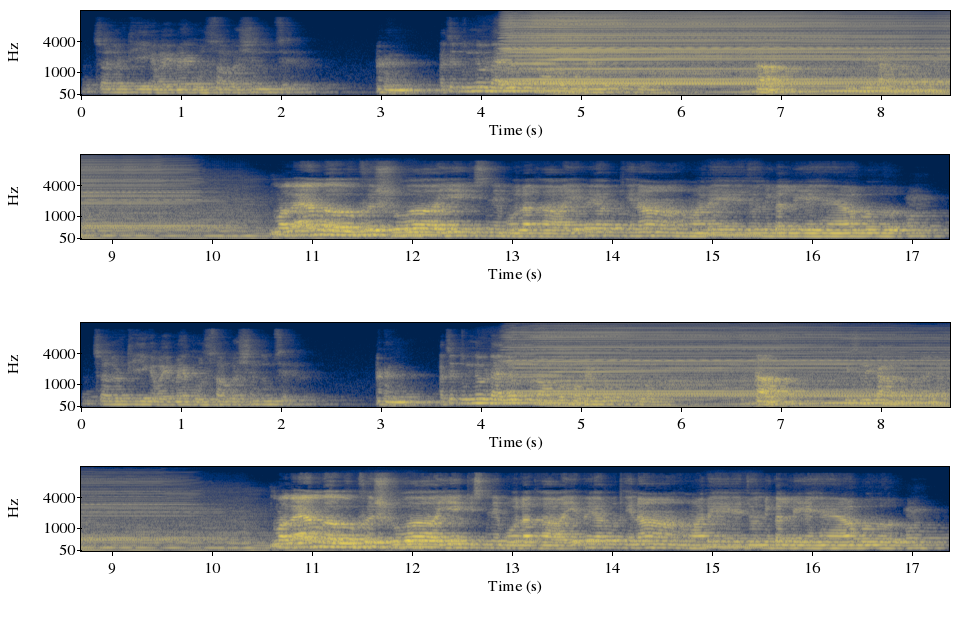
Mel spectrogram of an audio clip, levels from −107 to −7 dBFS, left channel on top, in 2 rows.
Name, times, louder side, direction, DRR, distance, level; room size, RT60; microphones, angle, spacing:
voice 1, 0.1-2.2 3.6-5.9 7.6-8.8 16.9-17.1, right 1 dB, 65° right, -3 dB, 1.7 m, -33 dB
voice 2, 2.9-3.3 6.7-7.0 10.5-16.9, right 1 dB, 80° right, 0 dB, 2.8 m, -26 dB
sound 1, 3.9-5.2 7.4-8.8 10.9-12.4 14.9-15.5, equal, 5° right, 0.4 m, -35 dB
Harmonica, 4.1-10.2, left 6 dB, 45° left, 1.1 m, -32 dB
sound 2, 4.6-12.8, left 1 dB, 15° left, 2.2 m, -41 dB
16.0 x 6.5 x 5.5 m, 1.1 s
head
